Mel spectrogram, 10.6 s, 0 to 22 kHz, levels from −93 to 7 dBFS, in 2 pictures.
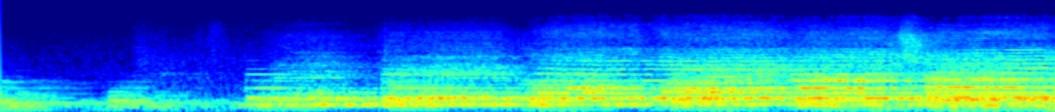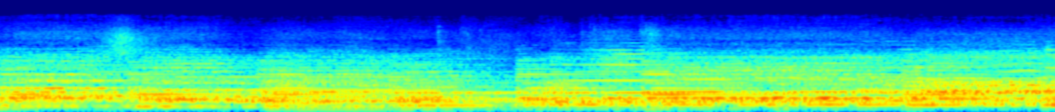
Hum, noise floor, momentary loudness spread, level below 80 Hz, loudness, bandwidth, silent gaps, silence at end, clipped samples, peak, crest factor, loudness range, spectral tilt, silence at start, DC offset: none; -46 dBFS; 10 LU; -54 dBFS; -21 LUFS; 10 kHz; none; 0 s; under 0.1%; -6 dBFS; 16 dB; 7 LU; -7 dB/octave; 0 s; under 0.1%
